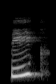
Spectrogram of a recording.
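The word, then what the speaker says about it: pique: one okays she had peaked at him through a whole in the door P आई क्यू यू ई का म इसका pronunciation होगा पीक ending with ख okay केच पी इसका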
